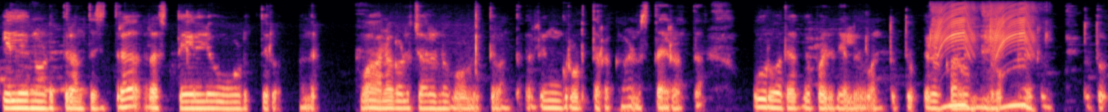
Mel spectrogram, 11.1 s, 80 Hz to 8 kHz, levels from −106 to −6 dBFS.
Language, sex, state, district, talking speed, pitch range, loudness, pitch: Kannada, female, Karnataka, Gulbarga, 105 wpm, 185-230 Hz, -17 LUFS, 195 Hz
